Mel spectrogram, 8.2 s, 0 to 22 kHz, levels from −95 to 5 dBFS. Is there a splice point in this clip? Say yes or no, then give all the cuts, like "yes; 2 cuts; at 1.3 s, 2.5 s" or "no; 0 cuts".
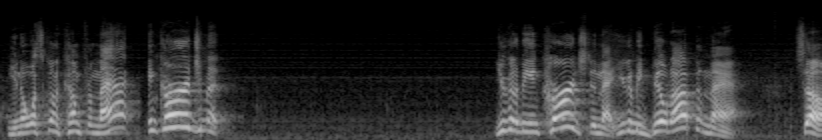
yes; 1 cut; at 1.4 s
